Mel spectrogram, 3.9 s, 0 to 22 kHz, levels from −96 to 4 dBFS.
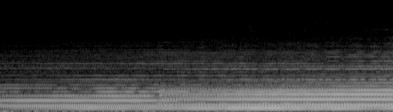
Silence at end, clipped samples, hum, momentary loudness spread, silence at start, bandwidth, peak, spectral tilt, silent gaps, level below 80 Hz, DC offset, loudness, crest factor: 0 s; under 0.1%; none; 9 LU; 0 s; 4.2 kHz; -22 dBFS; -11 dB/octave; none; -66 dBFS; under 0.1%; -34 LUFS; 12 dB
